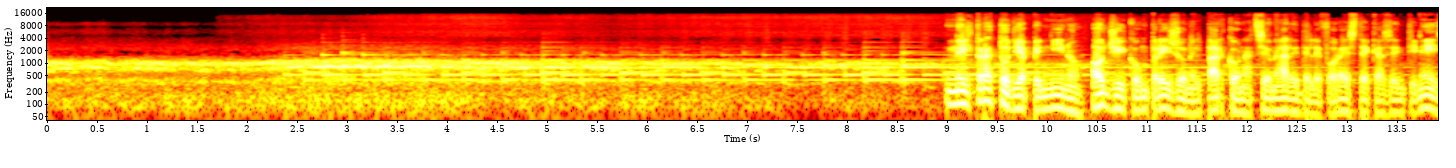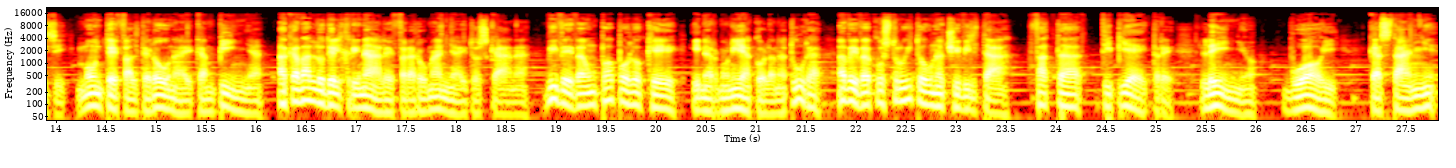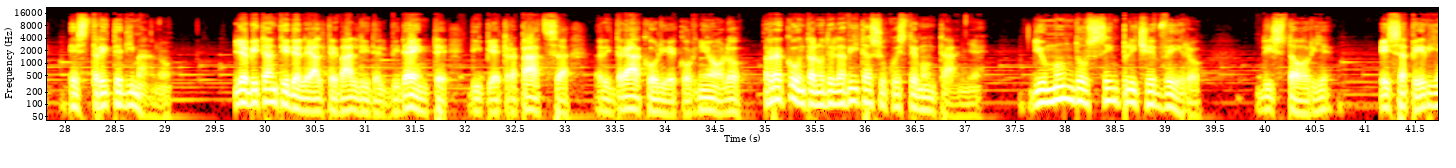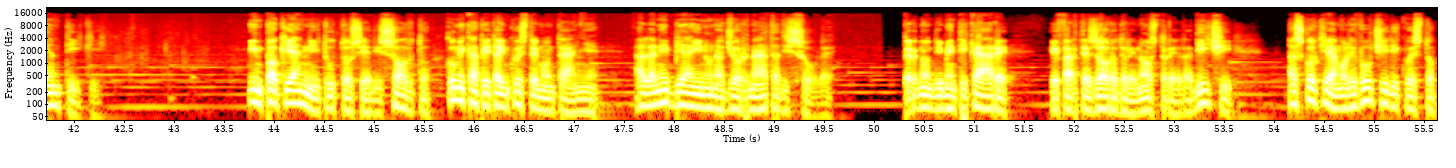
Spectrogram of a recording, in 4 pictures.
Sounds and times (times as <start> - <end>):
Music: 2.2 - 55.6
Speech: 9.0 - 29.1, 29.7 - 42.4, 43.8 - 49.6, 50.3 - 53.6, 54.2 - 55.6.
